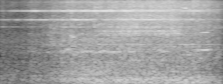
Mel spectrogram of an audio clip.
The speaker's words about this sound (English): A train pulls into the station.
